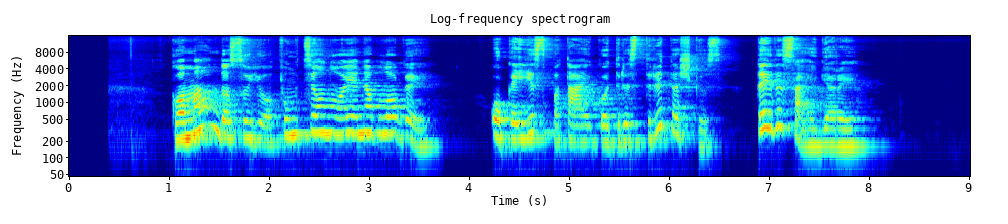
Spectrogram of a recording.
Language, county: Lithuanian, Tauragė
